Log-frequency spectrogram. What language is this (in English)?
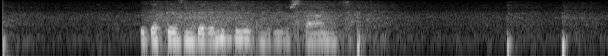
Kinyarwanda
